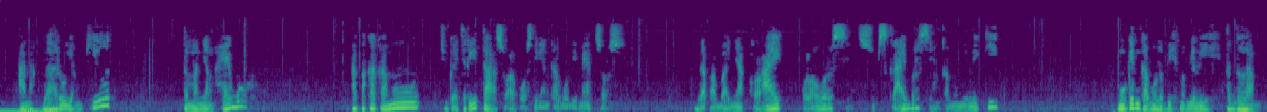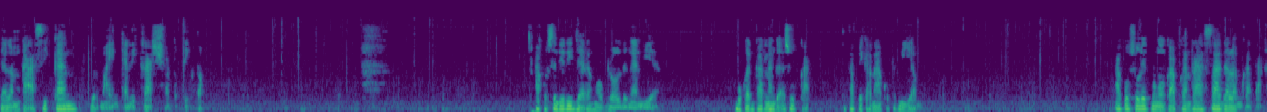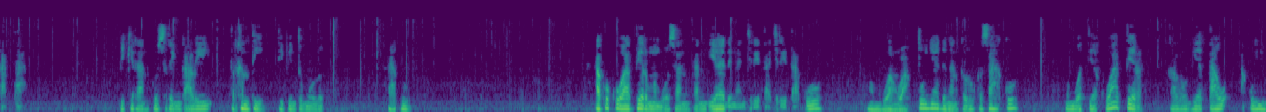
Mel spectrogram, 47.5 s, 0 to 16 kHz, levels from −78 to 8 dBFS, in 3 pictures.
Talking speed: 105 wpm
